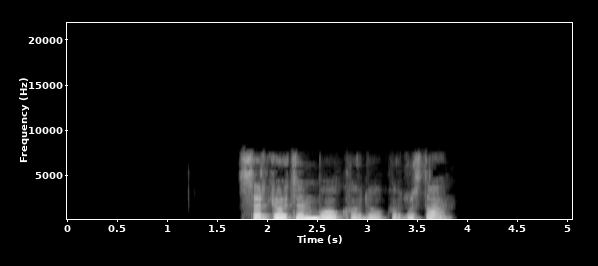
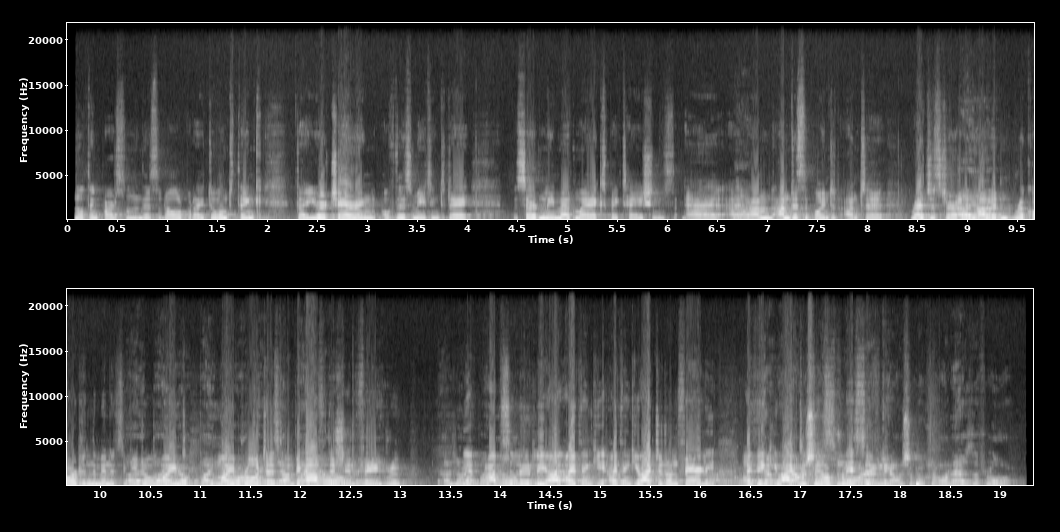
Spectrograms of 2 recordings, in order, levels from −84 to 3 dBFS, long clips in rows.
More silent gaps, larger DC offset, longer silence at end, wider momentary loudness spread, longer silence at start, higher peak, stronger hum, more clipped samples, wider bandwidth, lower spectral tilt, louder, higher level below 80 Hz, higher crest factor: neither; neither; first, 1.2 s vs 0.2 s; about the same, 12 LU vs 10 LU; first, 1.75 s vs 0.1 s; about the same, -2 dBFS vs 0 dBFS; neither; second, under 0.1% vs 1%; second, 8 kHz vs over 20 kHz; first, -6 dB/octave vs -4.5 dB/octave; second, -17 LUFS vs -11 LUFS; second, -64 dBFS vs -42 dBFS; first, 18 dB vs 12 dB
